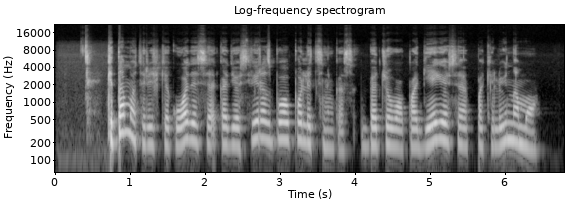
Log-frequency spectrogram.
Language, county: Lithuanian, Telšiai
